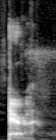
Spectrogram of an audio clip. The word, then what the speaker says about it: Terra: Spelled with a P? Terra.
